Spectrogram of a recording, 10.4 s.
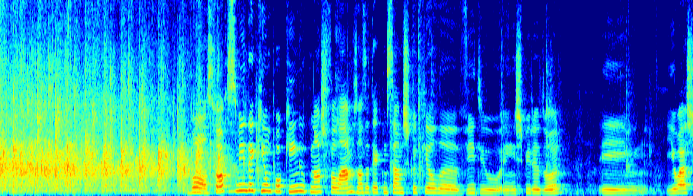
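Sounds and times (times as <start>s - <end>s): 
audience applause: 0.0s - 3.5s
speech: 2.8s - 10.3s.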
